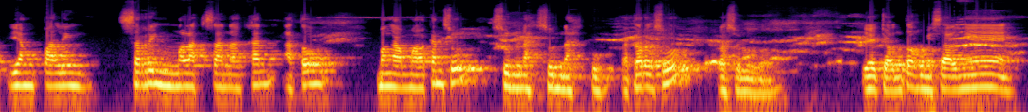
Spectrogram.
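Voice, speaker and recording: A high-voiced man preaches in a lively, joking way, often repeating and restarting words. His voice rings in a roomy hall, and the recording sounds a little dull. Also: slight background noise. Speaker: preacher teaching a hadith book. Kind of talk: sermon. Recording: roomy, slightly muffled.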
